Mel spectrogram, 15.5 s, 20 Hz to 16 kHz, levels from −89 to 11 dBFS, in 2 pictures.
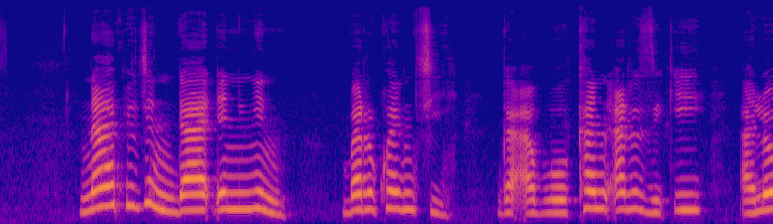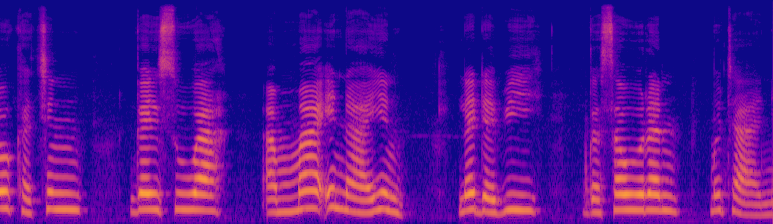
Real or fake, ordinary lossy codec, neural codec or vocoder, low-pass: real; none; none; 14.4 kHz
